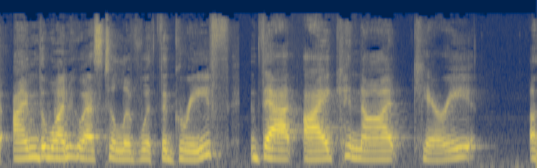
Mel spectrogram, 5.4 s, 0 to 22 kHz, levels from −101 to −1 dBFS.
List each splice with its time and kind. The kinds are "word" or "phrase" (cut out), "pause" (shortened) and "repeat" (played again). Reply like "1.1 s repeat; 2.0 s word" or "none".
2.4 s pause

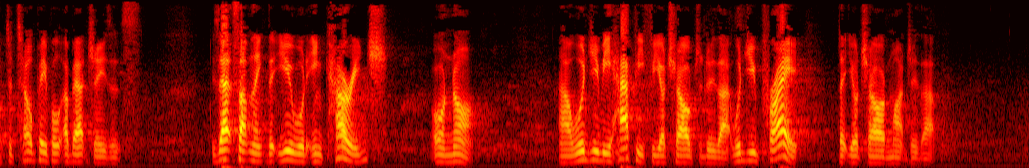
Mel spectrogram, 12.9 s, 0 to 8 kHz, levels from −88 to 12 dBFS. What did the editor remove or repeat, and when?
none

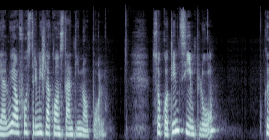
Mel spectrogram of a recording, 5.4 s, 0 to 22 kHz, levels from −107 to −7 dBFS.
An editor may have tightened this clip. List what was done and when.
none

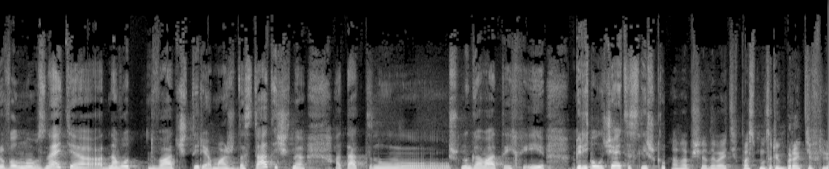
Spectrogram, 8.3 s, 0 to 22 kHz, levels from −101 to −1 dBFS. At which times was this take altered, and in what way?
1.8 s word; 3.7 s word; 4.5 s word; 5.9 s word; 6.6 s word

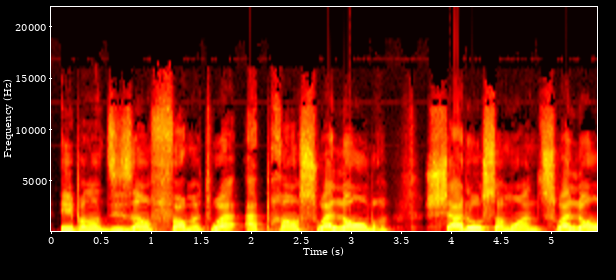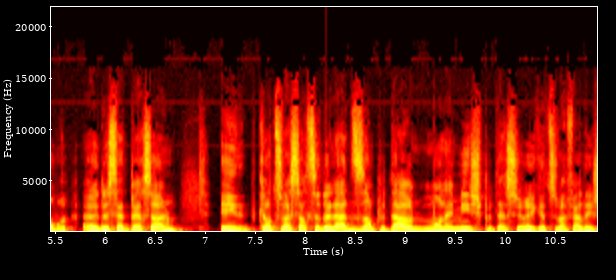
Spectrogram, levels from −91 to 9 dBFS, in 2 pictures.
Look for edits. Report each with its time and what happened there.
5.7 s pause

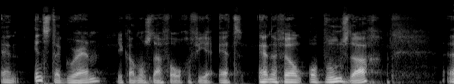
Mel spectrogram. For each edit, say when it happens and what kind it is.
1.1 s pause

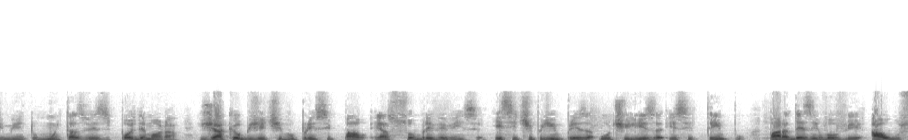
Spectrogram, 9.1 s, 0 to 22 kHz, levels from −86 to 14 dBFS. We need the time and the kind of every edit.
1.8 s pause; 4.9 s pause; 7.6 s pause

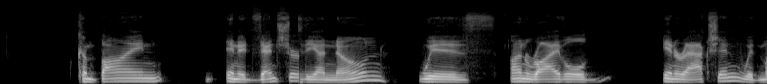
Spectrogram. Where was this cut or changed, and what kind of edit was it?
3.0 s word; 4.1 s pause

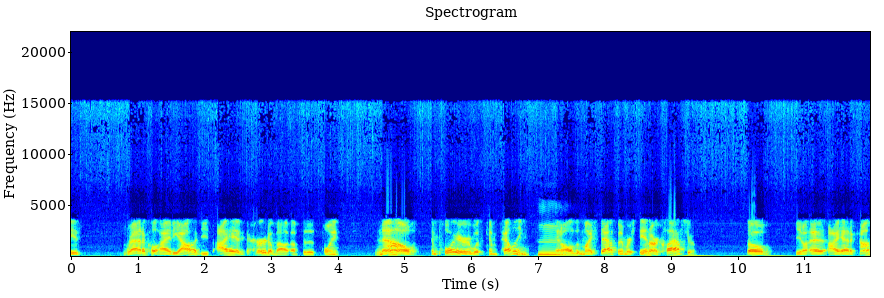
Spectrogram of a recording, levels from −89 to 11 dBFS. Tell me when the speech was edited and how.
2.6 s word; 5.4 s word; 6.9 s word; 8.5 s phrase

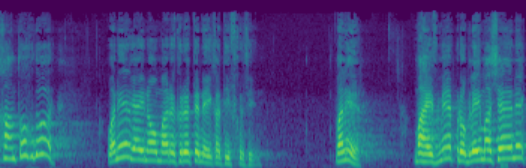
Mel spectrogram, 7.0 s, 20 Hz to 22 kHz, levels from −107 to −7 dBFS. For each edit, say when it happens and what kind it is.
1.7 s word; 3.9 s pause

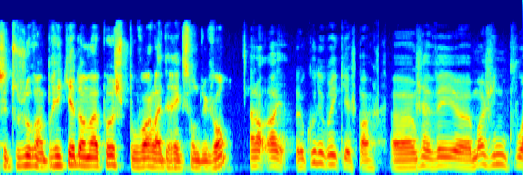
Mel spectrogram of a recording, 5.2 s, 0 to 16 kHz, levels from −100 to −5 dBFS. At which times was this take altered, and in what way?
3.5 s phrase; 4.2 s word

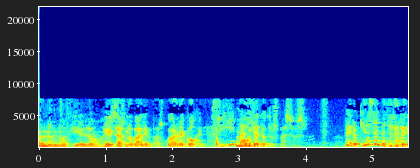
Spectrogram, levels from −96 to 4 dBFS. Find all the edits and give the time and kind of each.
1.7 s word; 3.3 s word

